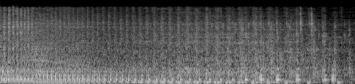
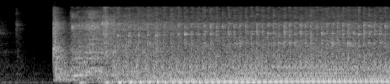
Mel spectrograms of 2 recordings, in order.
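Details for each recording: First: 14 HP Briggs & Stratton engine in a Murray riding mower, fuel tank empty, parking brake on: steady cranking thumps turn into a few quick firing pulses that fade; catches briefly on what little fuel it had. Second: 14 HP Briggs & Stratton single-cylinder engine in a free Murray riding mower, carburetor flooding, oil smelling of gas: catches and runs at a steady, even beat with no misses, then shuts down; little backfire possibly from gas in the exhaust.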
